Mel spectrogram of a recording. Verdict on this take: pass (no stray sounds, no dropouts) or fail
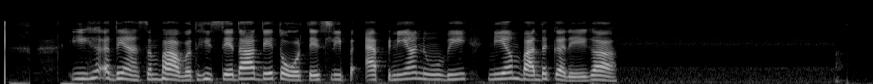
pass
